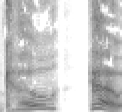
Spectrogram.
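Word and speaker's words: Kho-kho: No, Co-Co.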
